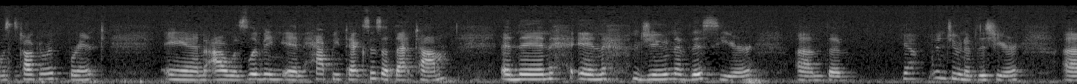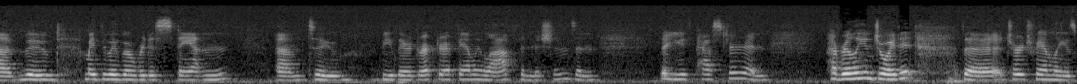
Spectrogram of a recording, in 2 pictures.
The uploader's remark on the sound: We apologize for the audio inconsistencies, as there were some problems with the audio on this particular episode.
